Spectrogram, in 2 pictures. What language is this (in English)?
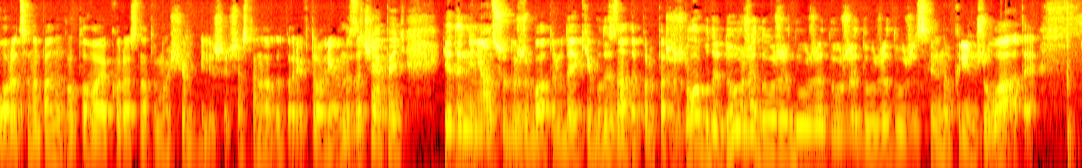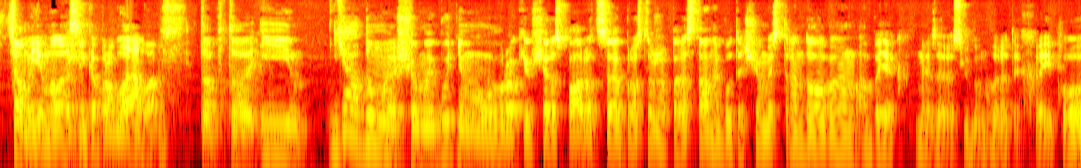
Ukrainian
